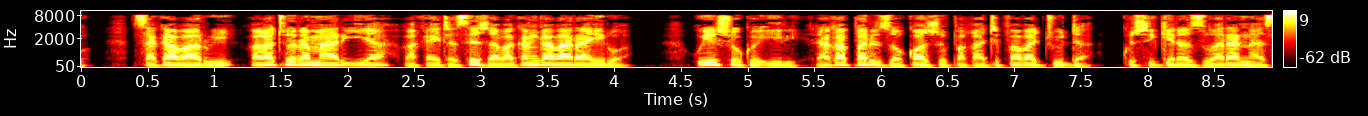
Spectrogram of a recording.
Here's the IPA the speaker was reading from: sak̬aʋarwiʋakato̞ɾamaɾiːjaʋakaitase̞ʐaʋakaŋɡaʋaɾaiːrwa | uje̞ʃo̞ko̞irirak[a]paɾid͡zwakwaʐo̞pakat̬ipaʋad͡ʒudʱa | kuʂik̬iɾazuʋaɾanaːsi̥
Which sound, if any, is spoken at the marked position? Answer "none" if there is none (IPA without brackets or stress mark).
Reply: a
